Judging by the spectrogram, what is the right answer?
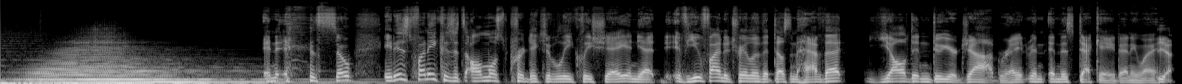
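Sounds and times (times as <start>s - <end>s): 
movie trailer foghorn-like braam hit: 0.0s - 4.5s
drum beats: 2.6s - 4.8s
speech: 2.7s - 11.8s.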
